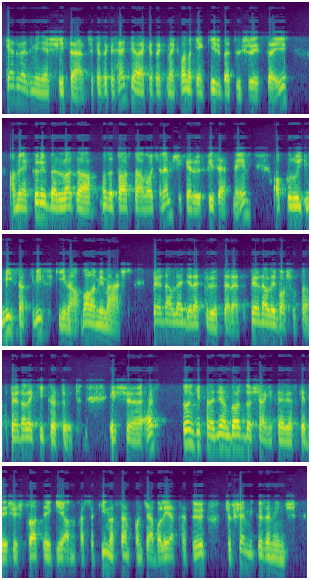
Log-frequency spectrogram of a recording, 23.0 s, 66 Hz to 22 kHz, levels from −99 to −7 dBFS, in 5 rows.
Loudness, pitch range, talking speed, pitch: -15 LUFS, 100-160 Hz, 145 wpm, 115 Hz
